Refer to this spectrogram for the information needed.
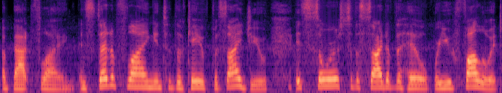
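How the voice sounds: Words come out in a natural reading voice.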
